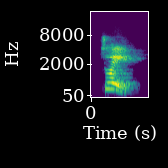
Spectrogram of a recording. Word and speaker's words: 最: Jadi, 最, nada 4 ya. 最, biasa aja lidah saya nggak diangkat. 最.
